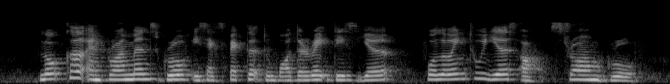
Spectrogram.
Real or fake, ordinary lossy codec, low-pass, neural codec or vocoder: fake; none; 7.2 kHz; codec, 16 kHz, 2 kbps, X-Codec, HuBERT features, trained on LibriSpeech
